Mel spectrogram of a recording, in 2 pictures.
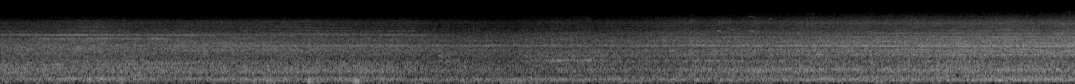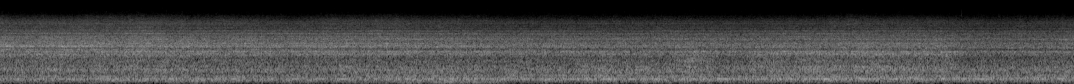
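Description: Train running through the station, a steady rushing sound with faint high whines, growing louder about seven seconds in and holding there.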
